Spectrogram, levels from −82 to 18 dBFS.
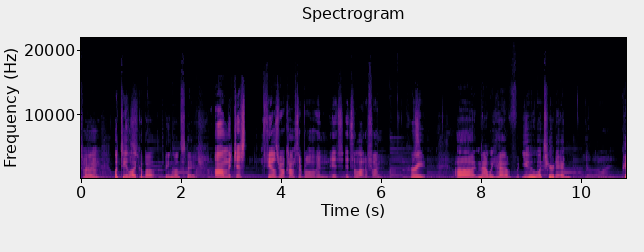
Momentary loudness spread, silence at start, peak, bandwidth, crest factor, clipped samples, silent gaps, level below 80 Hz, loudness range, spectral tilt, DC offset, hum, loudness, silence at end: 21 LU; 0 s; -8 dBFS; 16.5 kHz; 22 dB; under 0.1%; none; -60 dBFS; 4 LU; -4.5 dB/octave; under 0.1%; none; -29 LUFS; 0 s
